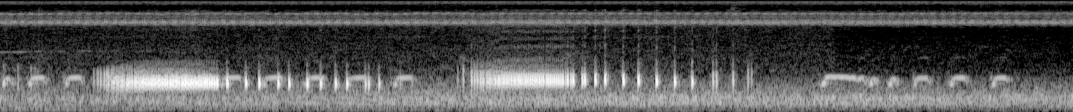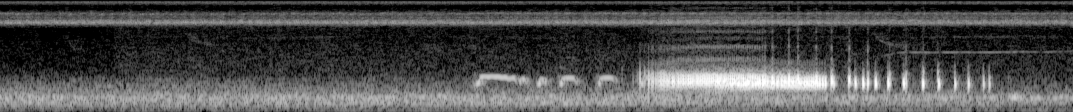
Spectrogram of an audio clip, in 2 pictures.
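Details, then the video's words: Local zebra dove (perkutut) manggung song, played as bait to stir other doves' passion; loud bursts of rapid low coos ending in stuttered clicks, repeated three times, with fainter echoing phrases between and a steady high hiss. "suara perkutut pancingan birahi"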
